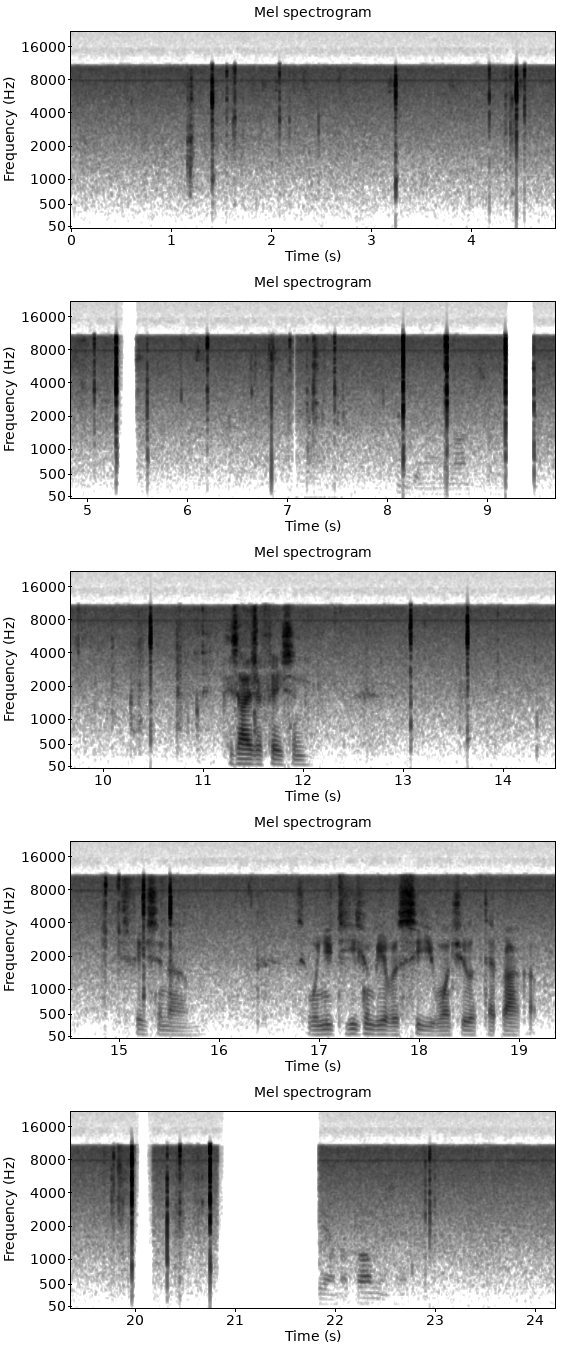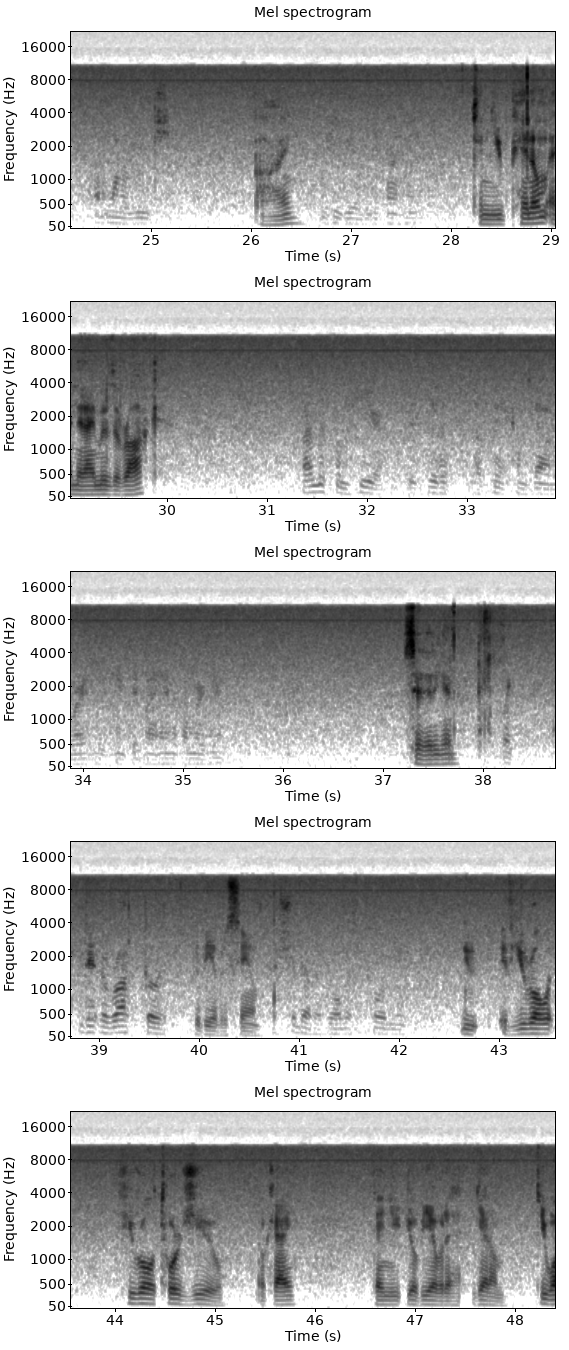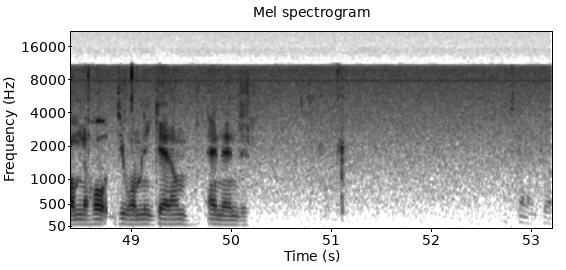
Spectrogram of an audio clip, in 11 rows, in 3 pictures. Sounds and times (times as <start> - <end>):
Speech: 8.1 - 9.2, 11.2 - 12.1, 15.0 - 15.8, 16.8 - 19.2, 21.9 - 22.8, 24.4 - 25.3, 26.0 - 30.0, 31.4 - 35.5, 37.2 - 42.1, 42.7 - 45.8, 46.6 - 50.2, 52.8 - 53.2.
